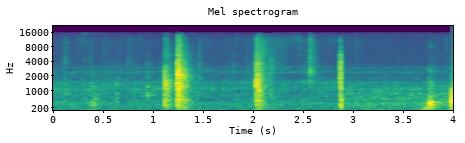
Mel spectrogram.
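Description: A few sharp clicks and knocks, the loudest a quick double knock about a second in: a laptop's charger cable being plugged in and the laptop handled on a wooden desk.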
